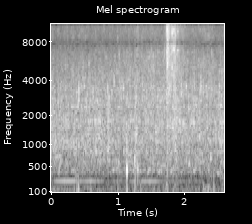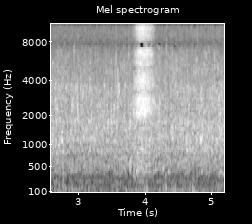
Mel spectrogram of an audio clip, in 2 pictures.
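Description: Shallow highland stream trickling steadily over stones. A faint steady hum is heard for the first couple of seconds, and a short hiss comes about four seconds in.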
